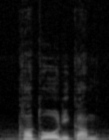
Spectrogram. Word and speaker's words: catholicam: はい、カトリカム THO H を発音しませんのでカートという発音になります。カトリカム et apostolicam ecclesiam confiteor unum baptisma in remissionem peccatorum et expecto resurrectionem mortuorum et vitam venturi seculi amen。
